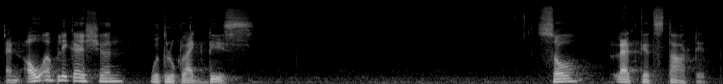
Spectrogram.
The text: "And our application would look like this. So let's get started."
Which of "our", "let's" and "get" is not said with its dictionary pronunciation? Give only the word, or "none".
our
